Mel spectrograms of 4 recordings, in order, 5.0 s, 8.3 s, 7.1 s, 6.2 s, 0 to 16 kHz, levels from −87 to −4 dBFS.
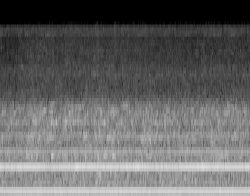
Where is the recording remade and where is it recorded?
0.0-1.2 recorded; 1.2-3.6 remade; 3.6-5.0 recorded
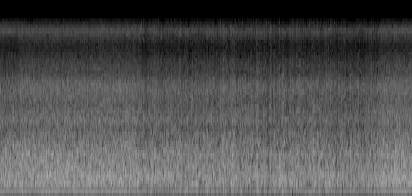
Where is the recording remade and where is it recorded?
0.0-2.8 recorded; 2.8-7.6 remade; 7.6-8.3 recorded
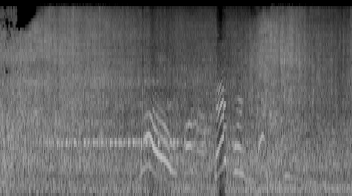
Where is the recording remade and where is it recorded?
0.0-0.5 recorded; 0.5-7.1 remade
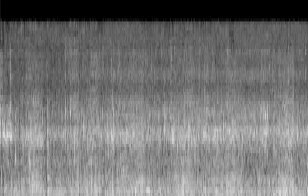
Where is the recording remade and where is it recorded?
0.0-2.1 remade; 2.1-2.8 recorded; 2.8-4.7 remade; 4.7-6.2 recorded

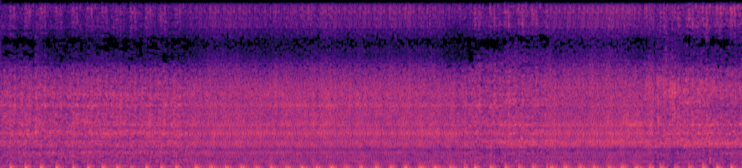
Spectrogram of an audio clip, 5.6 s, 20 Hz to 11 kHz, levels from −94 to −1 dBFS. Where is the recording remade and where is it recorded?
0.0-1.4 recorded; 1.4-3.5 remade; 3.5-4.1 recorded; 4.1-4.9 remade; 4.9-5.6 recorded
